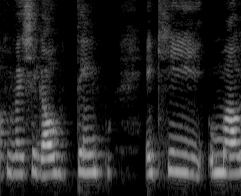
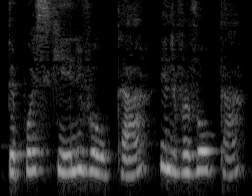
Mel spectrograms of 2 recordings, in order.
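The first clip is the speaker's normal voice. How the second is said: much softer, puzzled and hushed; soft stunned question; stunned murmur; 3 semitones lower, 8 dB quieter than usual. Retold or imitated. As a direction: ask it half to yourself in disbelief. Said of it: "eu fiquei assim".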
